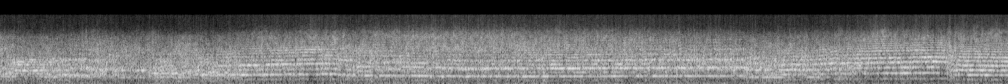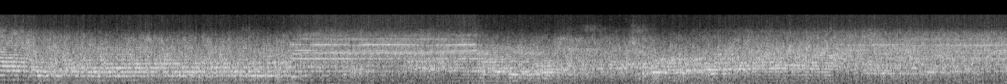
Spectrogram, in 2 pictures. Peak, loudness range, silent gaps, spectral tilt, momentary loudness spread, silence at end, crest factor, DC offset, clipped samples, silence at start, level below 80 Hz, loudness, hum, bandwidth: 0 dBFS; 2 LU; none; -3 dB/octave; 3 LU; 0 s; 12 dB; under 0.1%; under 0.1%; 0 s; -40 dBFS; -11 LUFS; none; 11 kHz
